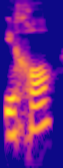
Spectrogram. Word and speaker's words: ichó: Eigentlich, äh, wenn wir es nicht eingedeutscht aussprechen, wird es Icho ausgesprochen Aha. und Icho ist das griechische Wort für Echo.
